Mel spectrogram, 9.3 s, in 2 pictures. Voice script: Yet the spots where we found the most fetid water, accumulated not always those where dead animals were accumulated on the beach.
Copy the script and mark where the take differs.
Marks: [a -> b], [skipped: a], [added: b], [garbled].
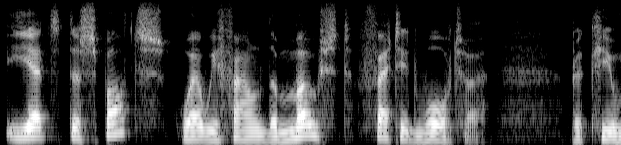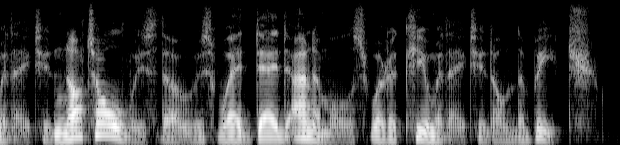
Yet the spots where we found the most fetid water, accumulated not always those where dead animals were accumulated on the beach.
